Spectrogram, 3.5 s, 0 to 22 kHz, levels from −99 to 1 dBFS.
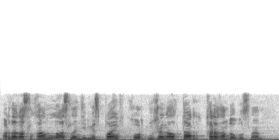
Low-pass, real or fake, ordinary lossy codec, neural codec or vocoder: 7.2 kHz; real; none; none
